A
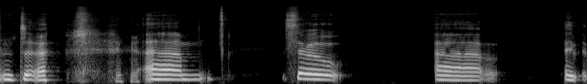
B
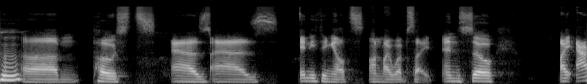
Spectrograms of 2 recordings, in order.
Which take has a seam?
B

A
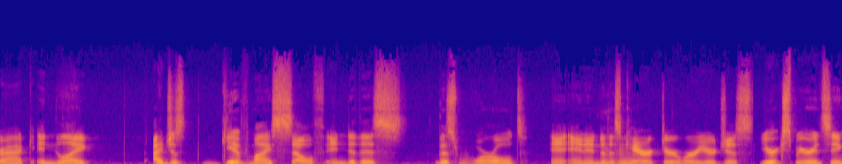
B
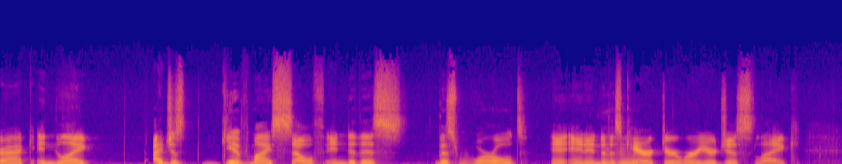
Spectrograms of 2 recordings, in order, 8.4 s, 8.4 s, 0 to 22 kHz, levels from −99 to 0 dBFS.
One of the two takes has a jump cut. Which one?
A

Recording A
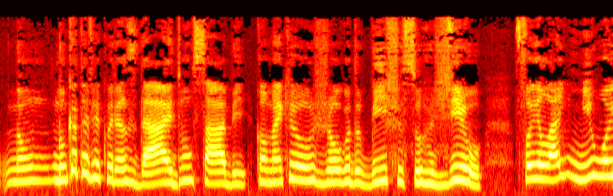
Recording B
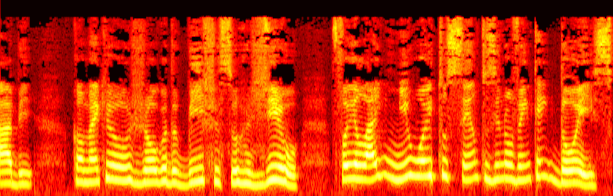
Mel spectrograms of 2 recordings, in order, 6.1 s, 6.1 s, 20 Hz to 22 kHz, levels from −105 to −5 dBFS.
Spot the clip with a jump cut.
A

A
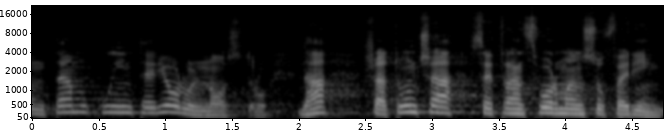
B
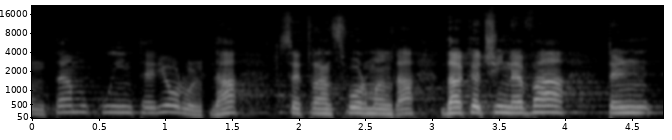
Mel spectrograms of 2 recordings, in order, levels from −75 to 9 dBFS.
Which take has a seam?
B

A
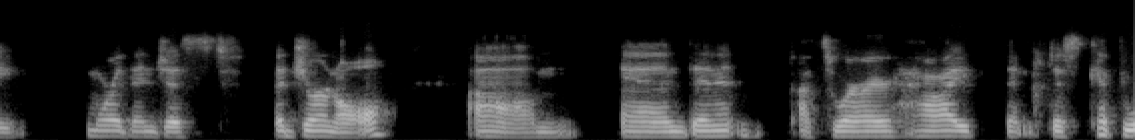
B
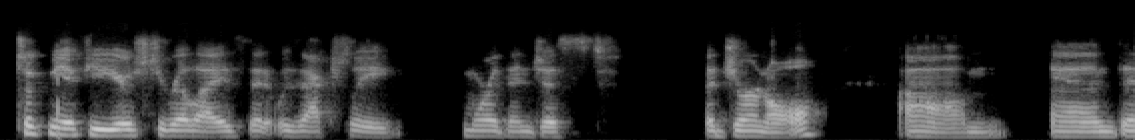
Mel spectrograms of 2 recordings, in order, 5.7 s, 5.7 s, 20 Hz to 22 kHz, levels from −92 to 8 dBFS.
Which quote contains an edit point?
A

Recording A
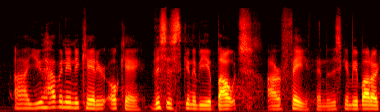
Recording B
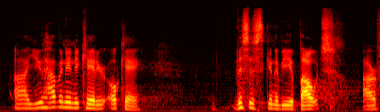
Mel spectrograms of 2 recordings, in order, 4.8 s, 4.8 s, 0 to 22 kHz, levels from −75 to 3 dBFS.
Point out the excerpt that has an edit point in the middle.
A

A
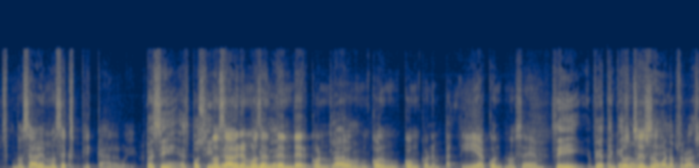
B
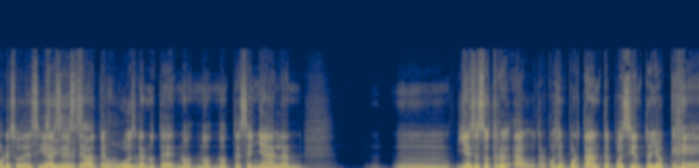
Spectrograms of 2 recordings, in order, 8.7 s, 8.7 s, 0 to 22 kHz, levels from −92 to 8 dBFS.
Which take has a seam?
A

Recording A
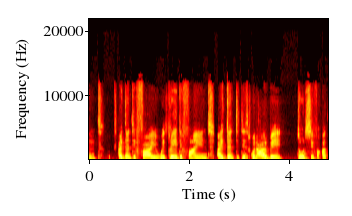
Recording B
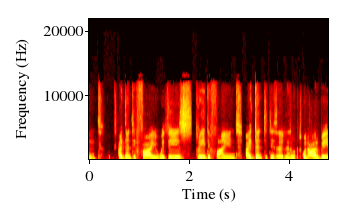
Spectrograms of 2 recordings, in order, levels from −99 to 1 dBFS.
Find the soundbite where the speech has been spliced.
A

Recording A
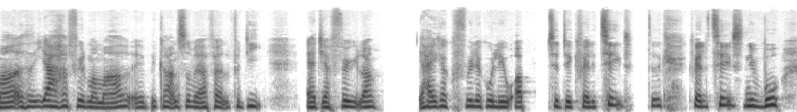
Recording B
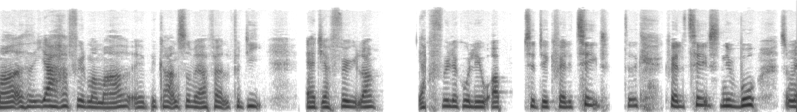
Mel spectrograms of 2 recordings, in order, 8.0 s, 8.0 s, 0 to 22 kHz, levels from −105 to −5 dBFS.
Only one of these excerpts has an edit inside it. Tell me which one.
B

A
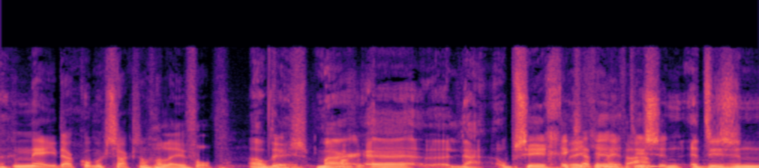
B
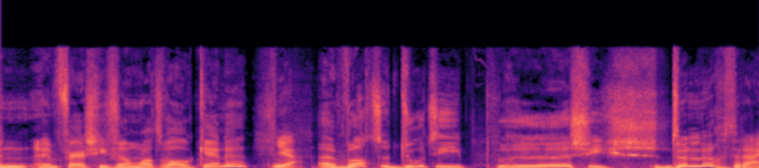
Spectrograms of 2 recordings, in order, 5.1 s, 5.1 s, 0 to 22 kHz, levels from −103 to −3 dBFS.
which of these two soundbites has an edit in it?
B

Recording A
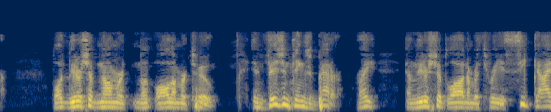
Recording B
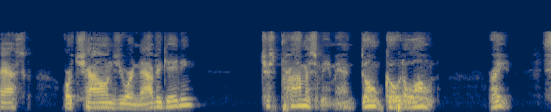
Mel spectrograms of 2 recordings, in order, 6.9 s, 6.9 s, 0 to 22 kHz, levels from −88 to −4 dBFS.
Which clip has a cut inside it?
A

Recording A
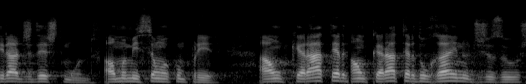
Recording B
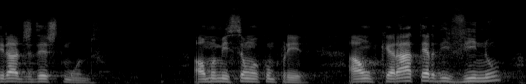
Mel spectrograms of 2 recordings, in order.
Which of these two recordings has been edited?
A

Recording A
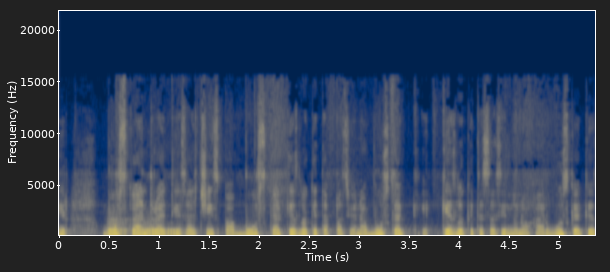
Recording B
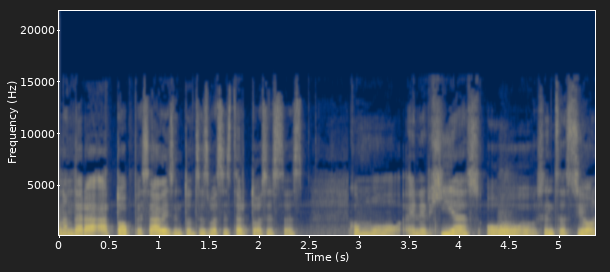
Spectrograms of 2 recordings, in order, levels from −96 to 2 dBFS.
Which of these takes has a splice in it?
B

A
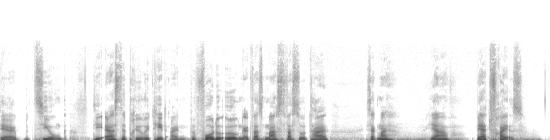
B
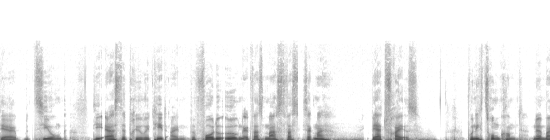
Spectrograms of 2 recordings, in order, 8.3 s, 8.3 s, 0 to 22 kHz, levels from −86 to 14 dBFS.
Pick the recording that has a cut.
B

